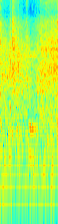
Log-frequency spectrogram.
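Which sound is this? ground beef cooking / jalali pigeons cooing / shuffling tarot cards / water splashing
jalali pigeons cooing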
